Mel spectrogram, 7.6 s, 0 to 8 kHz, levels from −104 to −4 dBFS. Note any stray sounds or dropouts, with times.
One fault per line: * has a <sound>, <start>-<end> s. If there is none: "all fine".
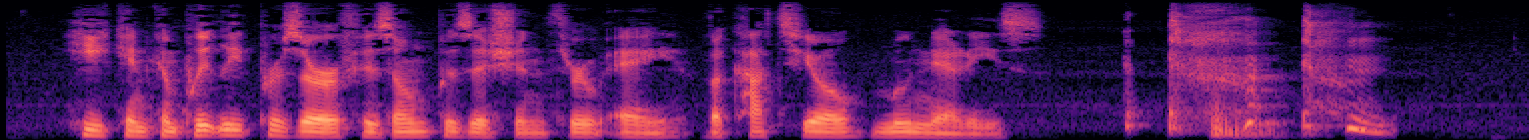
* has a cough, 5.6-7.0 s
